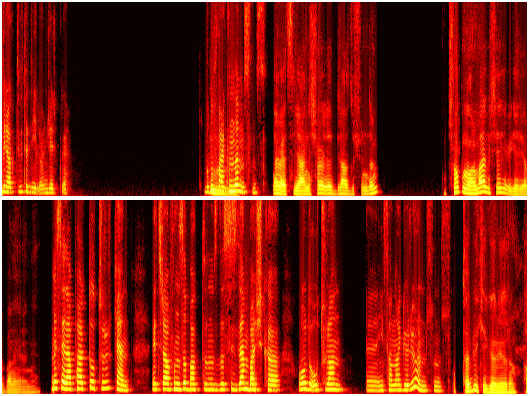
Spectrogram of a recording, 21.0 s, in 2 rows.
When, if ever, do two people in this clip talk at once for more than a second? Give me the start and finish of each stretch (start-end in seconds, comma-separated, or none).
none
